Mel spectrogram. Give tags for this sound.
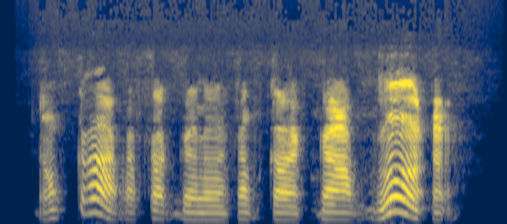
noise
male
voice

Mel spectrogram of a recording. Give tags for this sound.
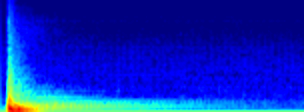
bass
drums
set
kick
funk
rock
recording
punk
live

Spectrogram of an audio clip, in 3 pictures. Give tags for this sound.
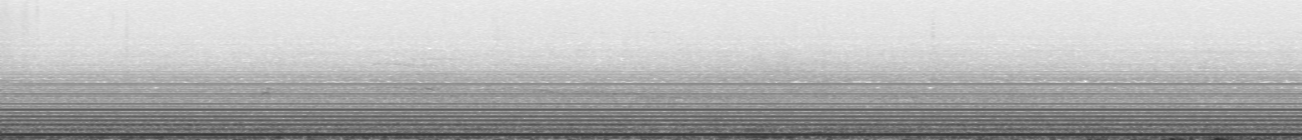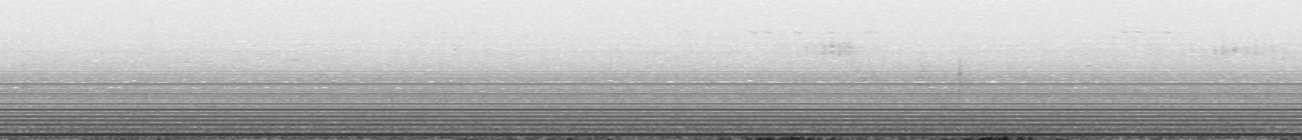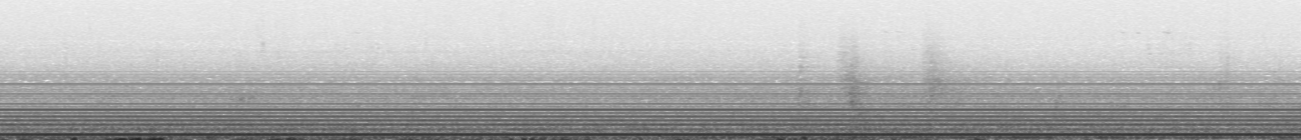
Creepy
Current
Electric
Electricity
Electro
Field-Recording
High
Power
Station
Substation
Voltage

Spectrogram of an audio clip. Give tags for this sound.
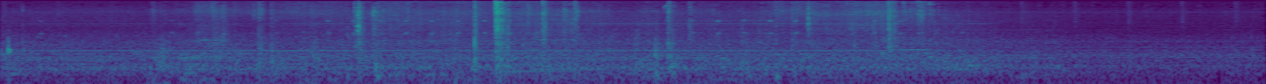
photocopier
printing
print

